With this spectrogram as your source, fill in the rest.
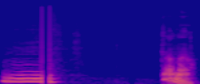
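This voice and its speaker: A man's voice: fairly high pitch, very animated, drawn-out words, gravelly, husky, dry recording, narrow, tinny audio. A man co-hosting a bingo game with casual banter and commentary. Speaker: bingo co-host.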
